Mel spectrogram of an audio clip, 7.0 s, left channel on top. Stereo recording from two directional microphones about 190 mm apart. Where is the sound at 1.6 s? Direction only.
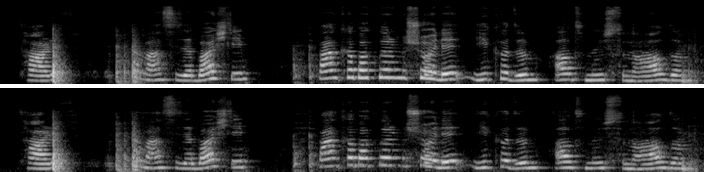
50° left (ahead or behind).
